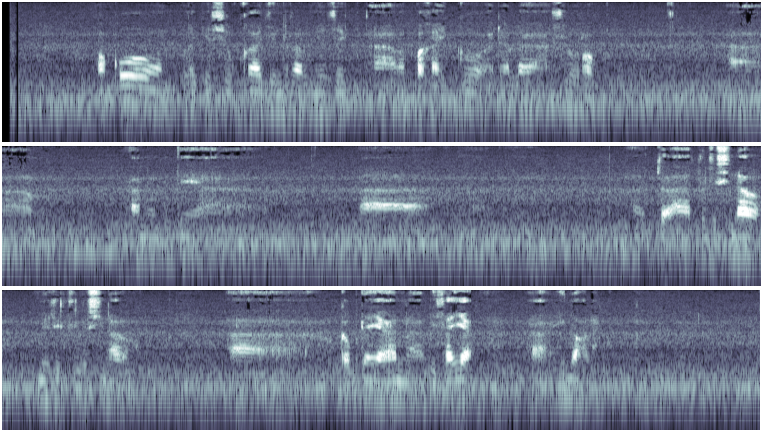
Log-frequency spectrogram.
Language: Sabah Bisaya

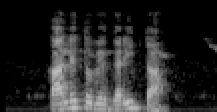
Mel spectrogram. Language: Gurgula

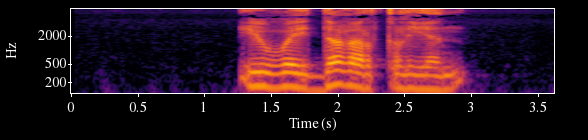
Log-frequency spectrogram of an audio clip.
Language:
Kabyle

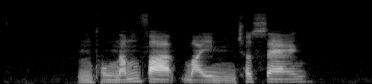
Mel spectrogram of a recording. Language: Cantonese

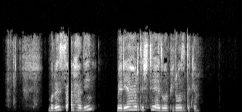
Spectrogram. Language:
Kurdish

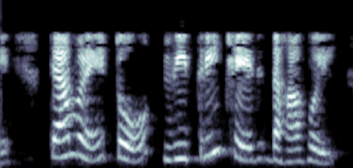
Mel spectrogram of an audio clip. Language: Marathi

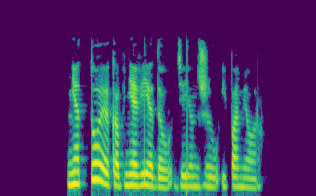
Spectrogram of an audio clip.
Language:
Belarusian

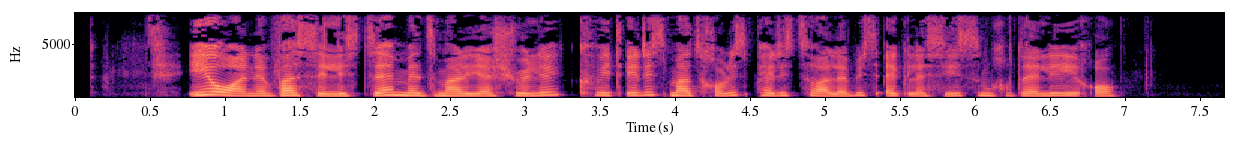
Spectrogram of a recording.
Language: Georgian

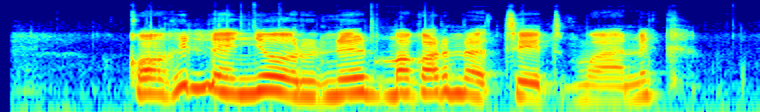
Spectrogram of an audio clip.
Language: Kalenjin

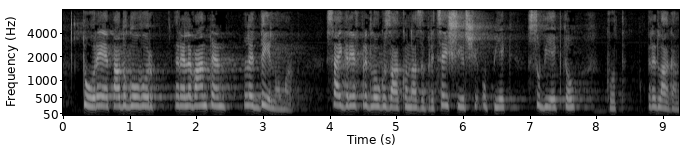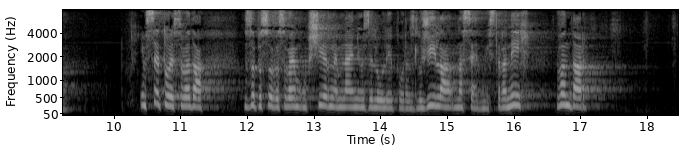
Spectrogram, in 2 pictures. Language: Slovenian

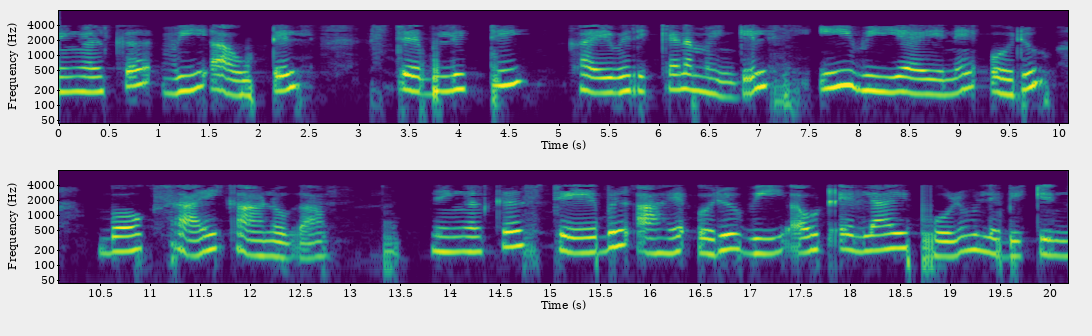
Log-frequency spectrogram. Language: Malayalam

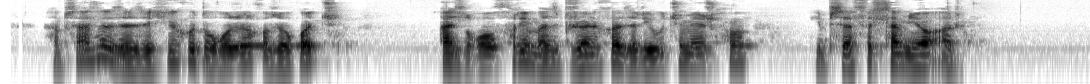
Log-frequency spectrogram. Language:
Kabardian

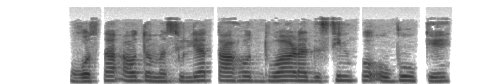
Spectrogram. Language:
Pashto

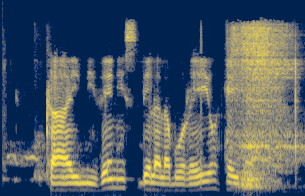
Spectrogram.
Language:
Esperanto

